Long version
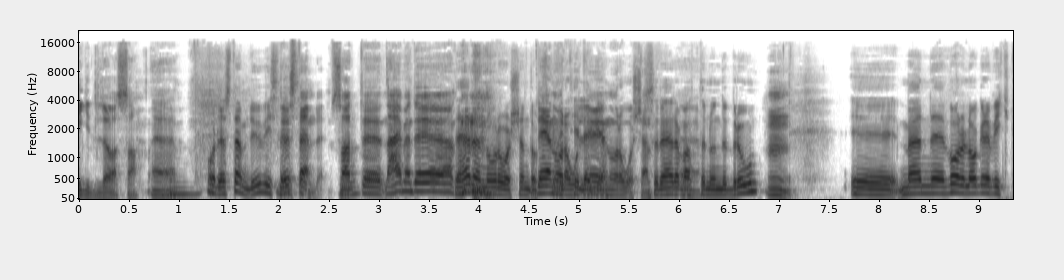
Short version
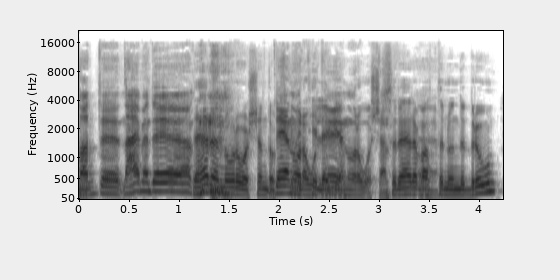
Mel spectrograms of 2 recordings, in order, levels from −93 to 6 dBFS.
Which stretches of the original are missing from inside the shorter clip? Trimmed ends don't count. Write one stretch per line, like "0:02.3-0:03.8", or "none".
none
